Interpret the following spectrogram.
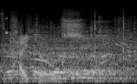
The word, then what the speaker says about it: Kaitos: Quinn Kaitos is how Pat's pronouncing it, so I'll go with Kaitos.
